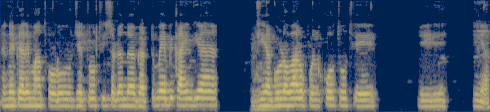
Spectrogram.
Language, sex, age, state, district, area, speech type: Sindhi, female, 60+, Gujarat, Surat, urban, spontaneous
